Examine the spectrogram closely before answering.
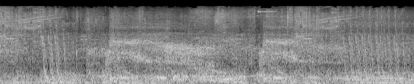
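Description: A monster snarls and growls up close.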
